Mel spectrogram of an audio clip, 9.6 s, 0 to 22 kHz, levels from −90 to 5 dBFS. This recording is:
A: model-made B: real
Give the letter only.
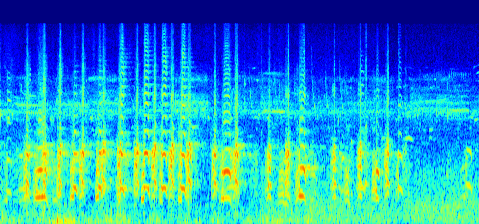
B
